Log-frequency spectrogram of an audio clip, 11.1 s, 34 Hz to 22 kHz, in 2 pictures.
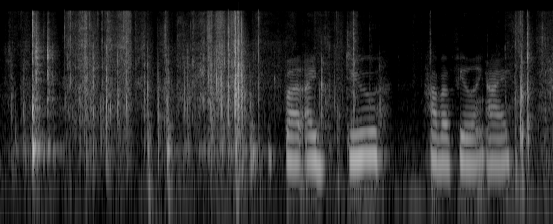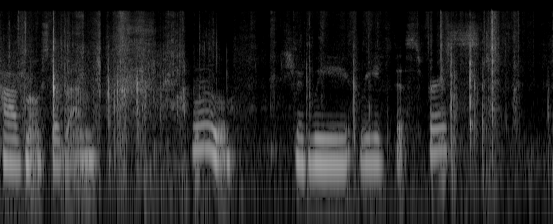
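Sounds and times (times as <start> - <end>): envelope tearing and crinkling: 0.0 - 3.8, 4.9 - 11.0.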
